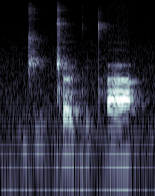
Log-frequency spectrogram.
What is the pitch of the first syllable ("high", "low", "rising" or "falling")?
high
